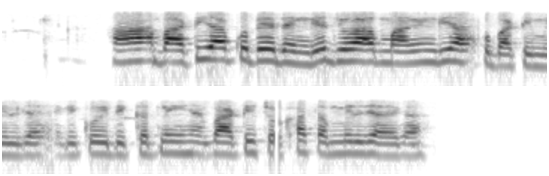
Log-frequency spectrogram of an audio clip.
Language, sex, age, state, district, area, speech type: Hindi, female, 30-45, Uttar Pradesh, Chandauli, rural, conversation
